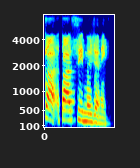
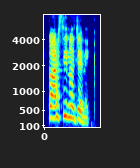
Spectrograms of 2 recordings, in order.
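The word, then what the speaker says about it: carcinogenic: I don't know what pronunciation will बीनोजे सी के साथ सी के साथ जब आई आता है तो सी की प्रोनाउंसिएशन स हो जाती है ओ thank you I learn something today कार्सिनोजेनिक world everything is either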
